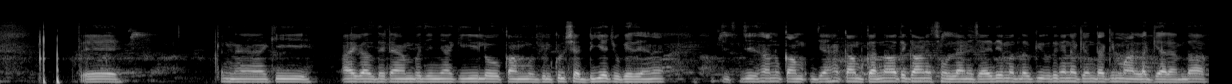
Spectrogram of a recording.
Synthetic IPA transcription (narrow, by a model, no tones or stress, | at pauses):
t̪eː | kənːɛ̃ːkɪ | aːeɡəld̪eːʈɛ̃ːmpd͡ʒɪjãːkɪloːkːəmbɪlkʊlʃəɖiːaːt͡ʃʊkeːd̪eːɦnː | d͡ʒeːsaːnũːkəmd͡ʒeɦːkəmkəɾnaːoːt̪eːɡaːɽeːsʊɳlɛːɽ̃eːt͡ʃaːiːd̪eːmət̪ləb̚kɪʊd̪eːkənːɛ̃ːk̬ɪnt̪aːkːimaːnləɡjaːɾɛ̃ːnd̪aː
